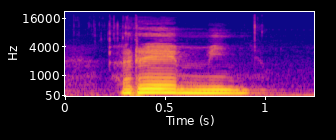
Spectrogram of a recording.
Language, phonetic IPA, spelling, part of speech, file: Ukrainian, [ˈrɛmʲinʲ], ремінь, noun, Uk-ремінь.ogg
- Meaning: belt; strap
